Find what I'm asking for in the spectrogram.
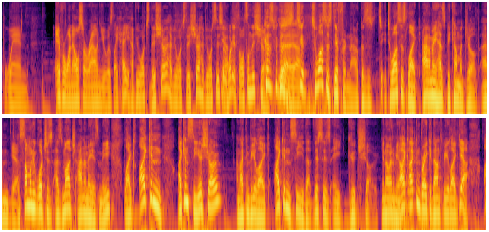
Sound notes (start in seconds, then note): none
